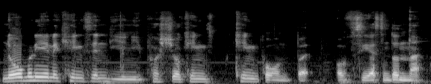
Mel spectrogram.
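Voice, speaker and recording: A young man calmly explaining chess openings while commentating a stream. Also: medium pitch. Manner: explanatory, measured.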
